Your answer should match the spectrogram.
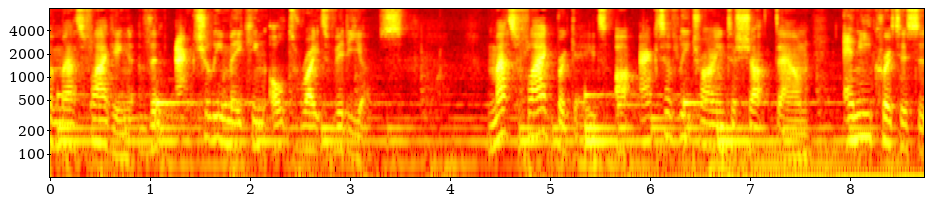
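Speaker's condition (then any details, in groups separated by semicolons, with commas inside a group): No condition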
